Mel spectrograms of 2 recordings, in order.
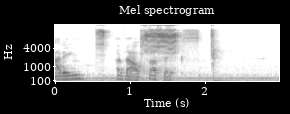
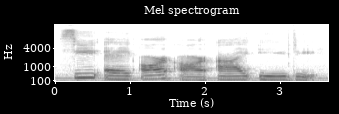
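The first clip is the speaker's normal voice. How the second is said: letters spelled out slowly; careful slow spelling for children; much slower than usual. Shown as a demonstration. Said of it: "I wanna make it carried".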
